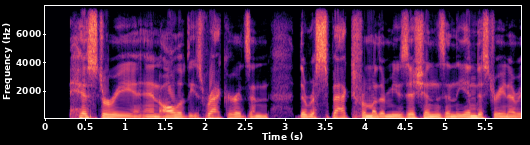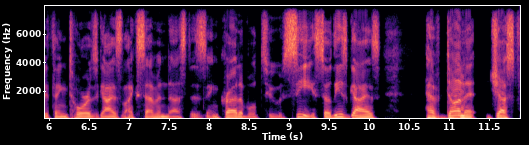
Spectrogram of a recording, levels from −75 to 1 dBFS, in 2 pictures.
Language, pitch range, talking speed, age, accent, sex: English, 105-125 Hz, 165 wpm, 30-49, American, male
